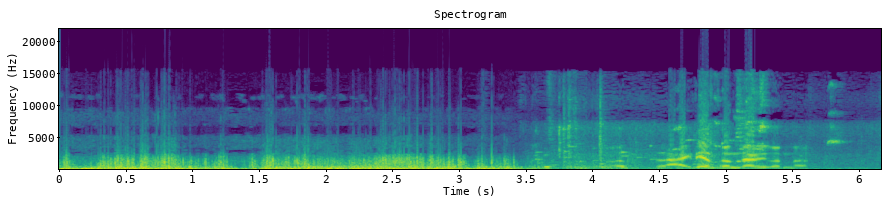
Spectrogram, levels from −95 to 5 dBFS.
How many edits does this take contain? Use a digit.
1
